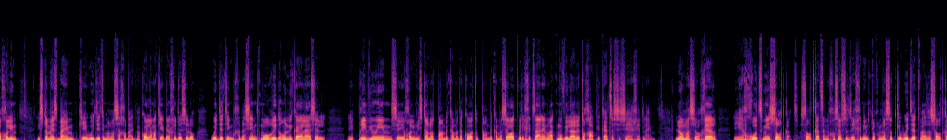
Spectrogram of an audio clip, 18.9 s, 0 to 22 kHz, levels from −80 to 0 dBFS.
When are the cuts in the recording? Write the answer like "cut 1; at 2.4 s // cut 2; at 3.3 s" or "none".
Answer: cut 1; at 5.2 s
